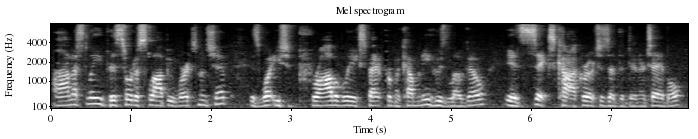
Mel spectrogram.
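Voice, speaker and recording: A man's voice: a little high, normal speed, few pauses, a bit bright, slight background noise. A man co-hosting a comedy news show, delivering jokes dryly and teasing his co-host. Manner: dry joking delivery, playful teasing. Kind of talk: scripted comedy news banter.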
